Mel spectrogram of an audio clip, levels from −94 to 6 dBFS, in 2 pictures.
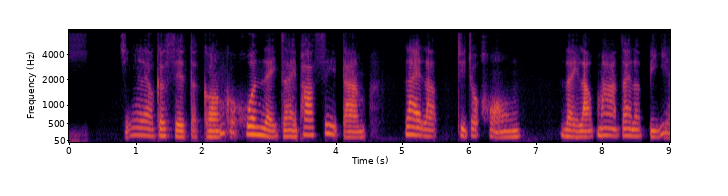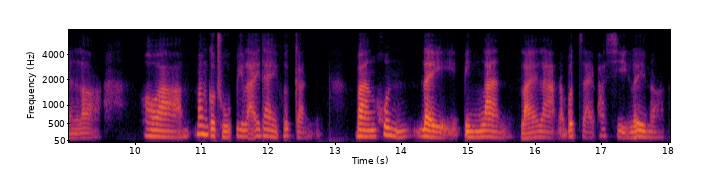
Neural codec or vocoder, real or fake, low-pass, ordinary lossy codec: codec, 16 kHz in and 24 kHz out, 0.4 kbps, LongCat-Audio-Codec, fine tuned four codebook decoder; fake; 7.2 kHz; none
